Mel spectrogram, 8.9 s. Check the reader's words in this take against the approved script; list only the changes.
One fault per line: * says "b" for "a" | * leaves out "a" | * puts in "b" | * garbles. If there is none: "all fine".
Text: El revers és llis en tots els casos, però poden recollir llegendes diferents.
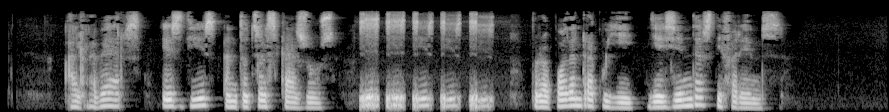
all fine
